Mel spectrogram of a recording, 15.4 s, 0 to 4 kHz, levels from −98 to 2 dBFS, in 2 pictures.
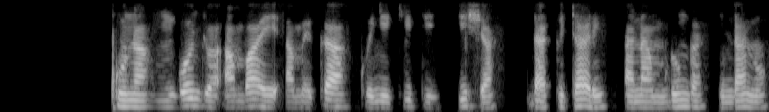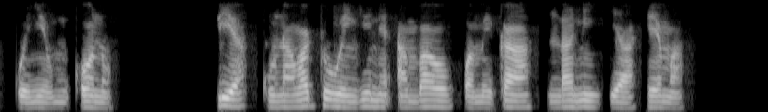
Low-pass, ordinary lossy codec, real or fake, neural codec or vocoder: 3.6 kHz; AAC, 32 kbps; fake; vocoder, 44.1 kHz, 128 mel bands, Pupu-Vocoder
